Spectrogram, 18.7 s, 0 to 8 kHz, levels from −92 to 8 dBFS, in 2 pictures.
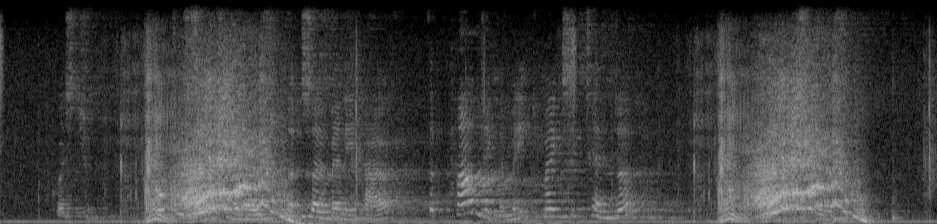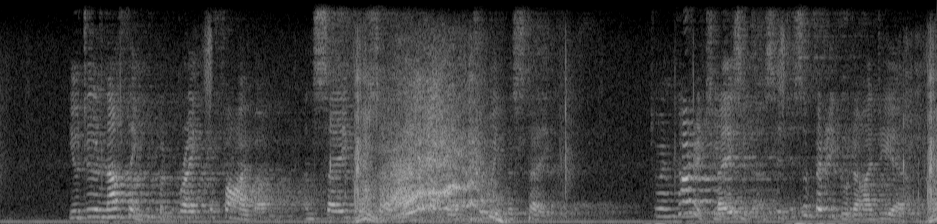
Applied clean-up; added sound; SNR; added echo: none; Zipper (clothing); -3 dB; reverberation time 2.4 s.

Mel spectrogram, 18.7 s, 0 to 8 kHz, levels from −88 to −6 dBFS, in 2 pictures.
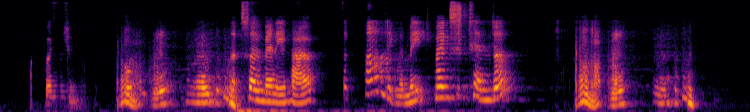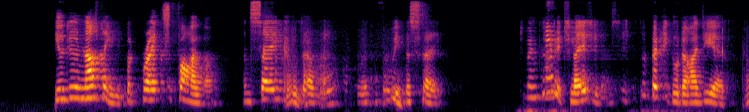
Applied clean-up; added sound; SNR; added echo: neural mask model DeepFilterNet 3.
